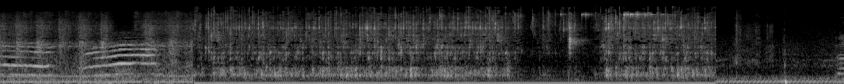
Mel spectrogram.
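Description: A husky howling with a wavering, rising and falling pitch for about a second and a half. Then a kitchen tap runs a thin stream of water into a sink for about five seconds.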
